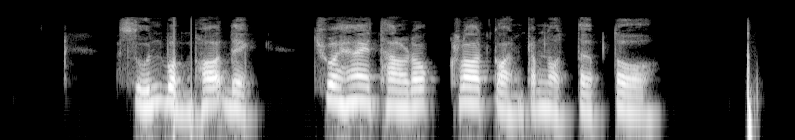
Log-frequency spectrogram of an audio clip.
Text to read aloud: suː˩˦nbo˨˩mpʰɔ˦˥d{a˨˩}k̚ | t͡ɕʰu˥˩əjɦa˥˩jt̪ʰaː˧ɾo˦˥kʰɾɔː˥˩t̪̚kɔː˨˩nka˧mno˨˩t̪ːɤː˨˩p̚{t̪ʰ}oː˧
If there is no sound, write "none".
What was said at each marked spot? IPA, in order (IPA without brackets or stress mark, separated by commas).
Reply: e˨˩, t̪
